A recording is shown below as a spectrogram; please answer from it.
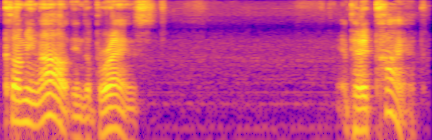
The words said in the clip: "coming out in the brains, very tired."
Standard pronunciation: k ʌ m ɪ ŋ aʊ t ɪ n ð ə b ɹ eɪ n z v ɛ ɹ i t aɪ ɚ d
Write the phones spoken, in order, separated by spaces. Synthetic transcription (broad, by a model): k ʌ m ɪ ŋ aʊ t ɪ n ð ə b ɹ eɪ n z p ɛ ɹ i t aɪ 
